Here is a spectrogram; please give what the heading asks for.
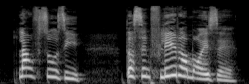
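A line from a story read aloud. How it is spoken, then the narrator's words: Called out. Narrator (German): rief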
